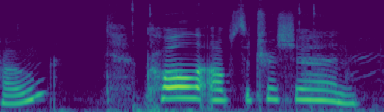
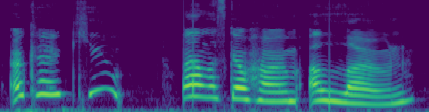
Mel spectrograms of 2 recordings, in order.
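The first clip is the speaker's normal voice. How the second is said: ordinary talk, nothing marked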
